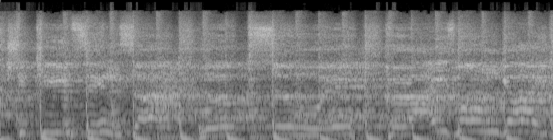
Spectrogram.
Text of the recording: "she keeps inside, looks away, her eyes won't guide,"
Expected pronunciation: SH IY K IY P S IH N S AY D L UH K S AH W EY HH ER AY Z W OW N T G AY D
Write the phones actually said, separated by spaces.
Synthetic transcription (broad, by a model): SH IY K IY P S IH N S AY D L UH K S AH W EY HH ER AY Z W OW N G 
